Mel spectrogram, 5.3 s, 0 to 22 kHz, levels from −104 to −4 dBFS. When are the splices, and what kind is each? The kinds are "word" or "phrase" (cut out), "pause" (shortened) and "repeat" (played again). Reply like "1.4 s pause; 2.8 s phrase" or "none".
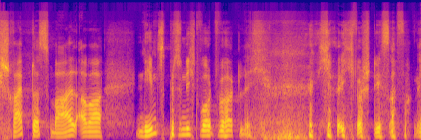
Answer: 1.7 s pause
